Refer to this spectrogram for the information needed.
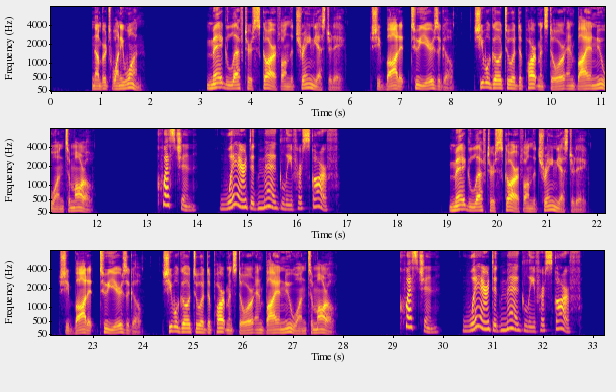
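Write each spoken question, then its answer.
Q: Where did Meg leave her scarf?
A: On the train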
